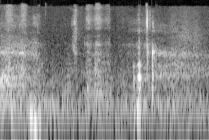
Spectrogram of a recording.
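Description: Quiet small-room tone with a few faint, short ticks and rustles, the clearest about one and a half seconds in.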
